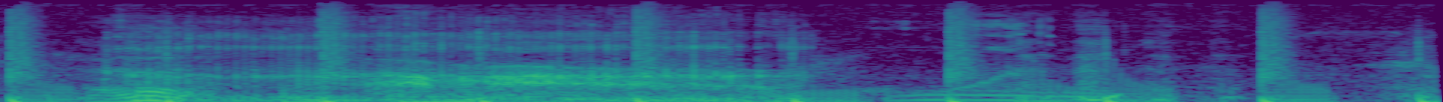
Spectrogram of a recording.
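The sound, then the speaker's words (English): Someone does a loud, exaggerated snoring imitation: raspy, growling snorts that rumble on for several seconds, then break into a few shorter snorting bursts near the end. “So either real fine and you snoring like a damn bear.”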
